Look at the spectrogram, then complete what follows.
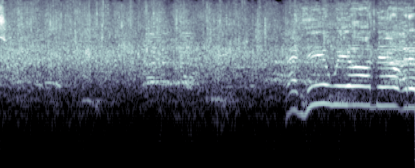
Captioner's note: crowd cheering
